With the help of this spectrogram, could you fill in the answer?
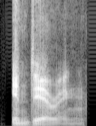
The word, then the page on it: endearing: British English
